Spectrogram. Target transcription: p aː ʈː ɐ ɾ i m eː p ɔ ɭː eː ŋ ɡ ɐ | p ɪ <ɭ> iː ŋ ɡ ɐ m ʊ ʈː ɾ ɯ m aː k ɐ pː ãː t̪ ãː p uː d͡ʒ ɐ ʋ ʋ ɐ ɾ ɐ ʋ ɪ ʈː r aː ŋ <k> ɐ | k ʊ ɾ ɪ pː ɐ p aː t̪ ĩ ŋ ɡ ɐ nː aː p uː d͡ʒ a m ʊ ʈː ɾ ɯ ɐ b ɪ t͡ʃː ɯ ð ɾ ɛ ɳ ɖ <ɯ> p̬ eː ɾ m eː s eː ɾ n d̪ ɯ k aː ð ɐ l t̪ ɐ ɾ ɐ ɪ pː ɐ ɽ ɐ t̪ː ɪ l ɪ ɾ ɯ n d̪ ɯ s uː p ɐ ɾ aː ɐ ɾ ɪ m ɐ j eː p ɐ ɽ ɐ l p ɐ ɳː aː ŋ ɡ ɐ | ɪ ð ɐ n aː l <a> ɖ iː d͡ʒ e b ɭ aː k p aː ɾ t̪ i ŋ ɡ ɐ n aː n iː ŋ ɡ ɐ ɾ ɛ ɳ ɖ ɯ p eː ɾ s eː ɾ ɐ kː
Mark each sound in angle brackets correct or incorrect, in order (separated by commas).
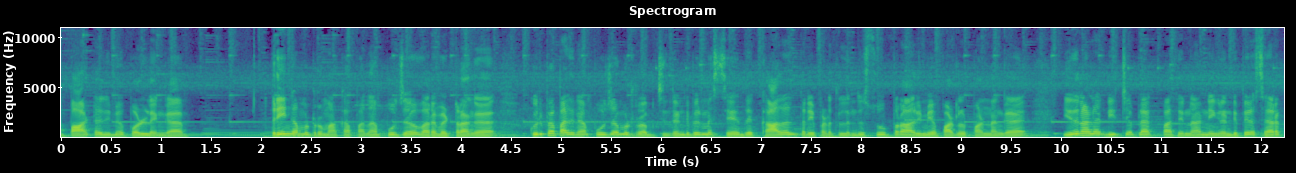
incorrect, incorrect, correct, incorrect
